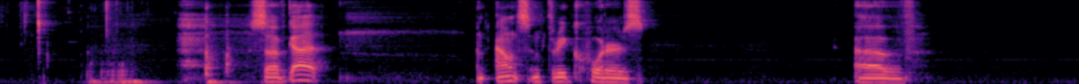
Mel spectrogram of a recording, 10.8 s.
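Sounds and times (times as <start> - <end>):
pour spout pushed into a bottle: 0.8 - 2.2
speech: 2.6 - 3.3, 5.0 - 6.5, 8.6 - 9.2.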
